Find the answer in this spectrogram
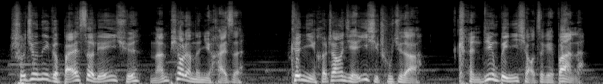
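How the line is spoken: Loud laughter. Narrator (Chinese): 门卫这时大笑着说

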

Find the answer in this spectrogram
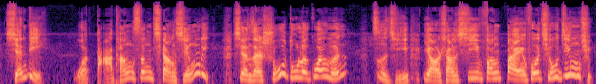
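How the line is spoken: Cold laugh. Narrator (Chinese): 悟空呵呵冷笑

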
